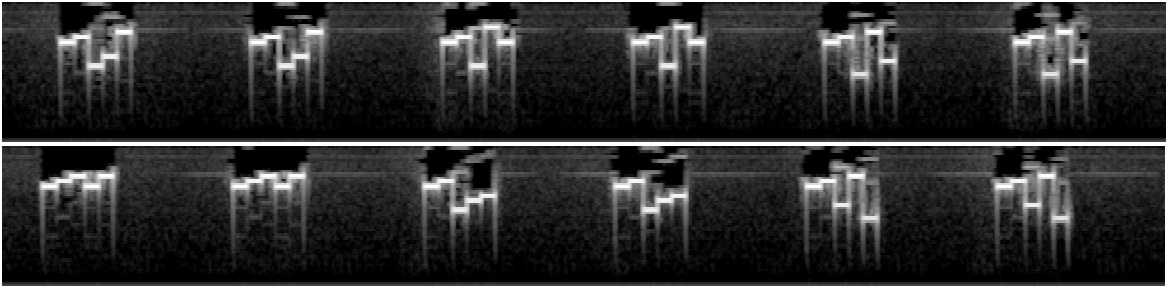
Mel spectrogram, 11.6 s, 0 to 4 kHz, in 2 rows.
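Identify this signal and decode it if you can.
Five-tone selective call (ZVEI), heard as quick runs of five tones, tones of about 70 ms. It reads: 89350 89350 89338 89338 89104 89104 89080 89080 89356 89356 89401 89401
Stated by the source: Five-tone ZVEI selective call 89164, received on an SDR; from the feuerwehr-orlamuende.org fire brigade audio server.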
